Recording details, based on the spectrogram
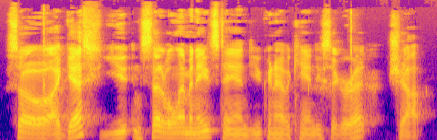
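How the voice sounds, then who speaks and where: A man's voice: mid-range voice, brisk, a bit bright. A man hosting a casual chat, joking with mock-serious banter. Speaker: host.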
